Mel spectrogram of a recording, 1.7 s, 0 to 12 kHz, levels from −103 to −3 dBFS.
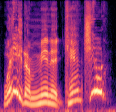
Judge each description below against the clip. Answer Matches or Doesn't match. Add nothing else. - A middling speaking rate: Matches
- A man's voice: Matches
